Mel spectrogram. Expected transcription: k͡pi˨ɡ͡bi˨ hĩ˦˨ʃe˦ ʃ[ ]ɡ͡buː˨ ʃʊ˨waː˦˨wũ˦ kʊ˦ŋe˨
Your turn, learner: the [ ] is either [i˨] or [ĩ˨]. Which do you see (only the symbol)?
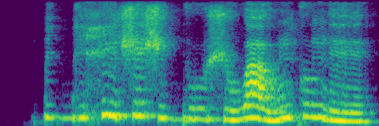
i˨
